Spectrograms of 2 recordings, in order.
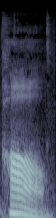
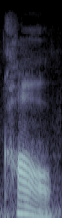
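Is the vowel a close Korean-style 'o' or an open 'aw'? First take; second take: open aw; open aw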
